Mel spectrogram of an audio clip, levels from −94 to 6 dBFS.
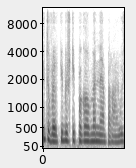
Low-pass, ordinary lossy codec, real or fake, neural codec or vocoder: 10.8 kHz; Opus, 24 kbps; fake; codec, 16 kHz in and 24 kHz out, 0.4 kbps, LongCat-Audio-Codec, fine tuned four codebook decoder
